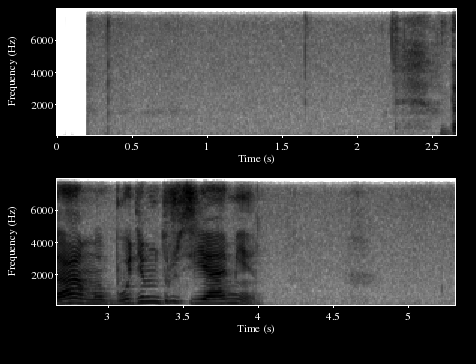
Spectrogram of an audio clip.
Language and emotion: Russian, positive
